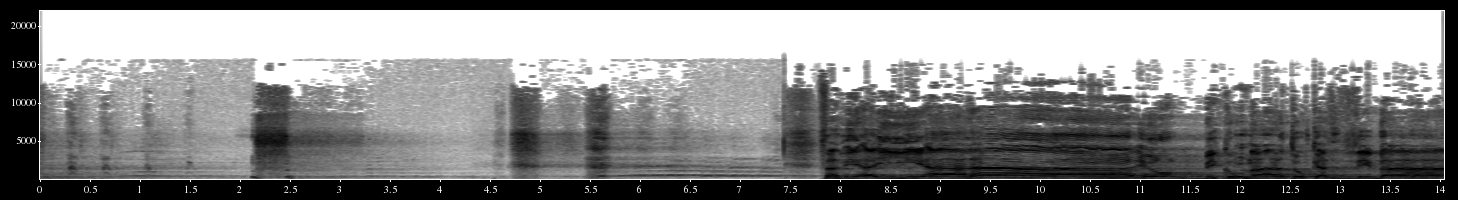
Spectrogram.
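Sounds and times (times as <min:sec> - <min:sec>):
man reciting: 0:07.4 - 0:14.0.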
